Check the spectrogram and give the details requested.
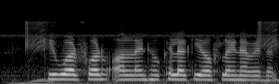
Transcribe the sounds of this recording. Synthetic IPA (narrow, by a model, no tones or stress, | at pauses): kiwarpʰʌrmʌ̰nlajnɦokʰelakiʌpʰlajnaβed̪ʌn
